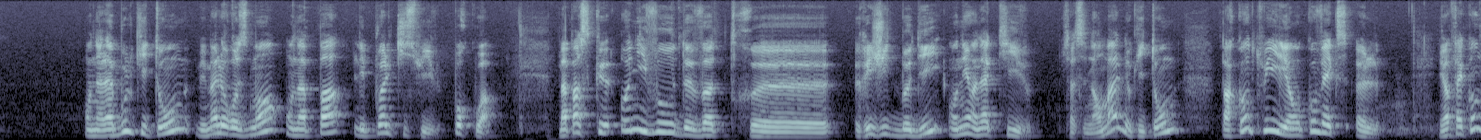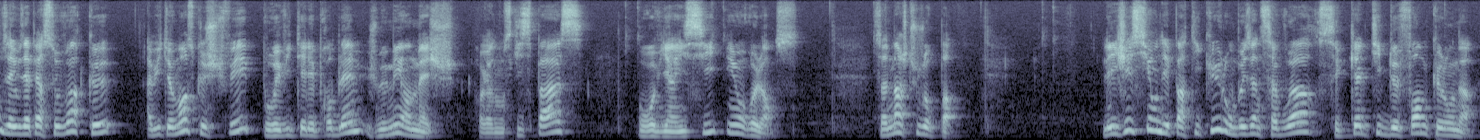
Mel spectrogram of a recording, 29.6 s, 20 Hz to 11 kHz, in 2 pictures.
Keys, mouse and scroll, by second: 14.8 click, 21.1-28.4 drag.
